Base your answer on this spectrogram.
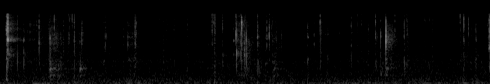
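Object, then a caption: Bar of soap scraped with a metal blade. A rectangular solid tan soap bar, held in the hand, is scraped with a metal blade into thin curled flakes. The quiet, bright scraping comes in a steady run of crisp crinkling and crunching strokes with sharp, short clicks and almost no low end.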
